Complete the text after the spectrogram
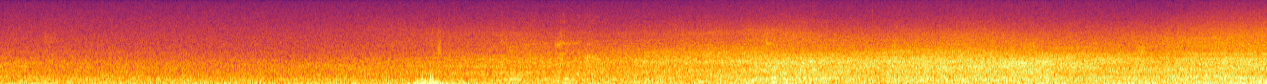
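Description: A motorcycle engine idles nearby with a low, steady rumble.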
